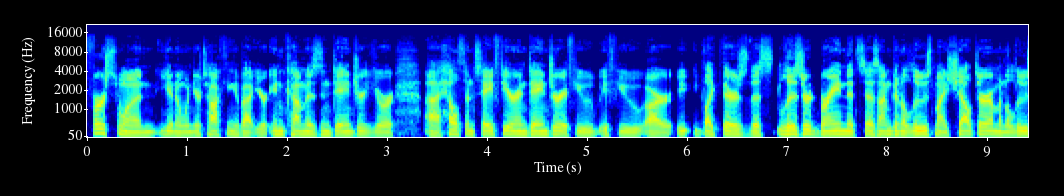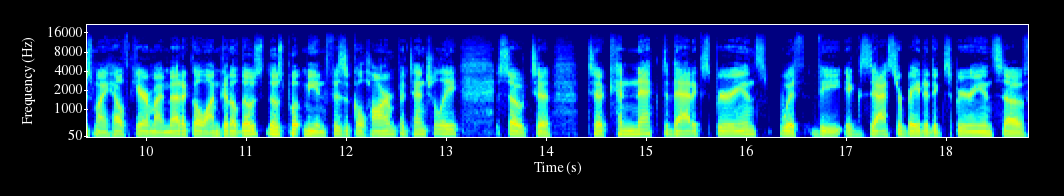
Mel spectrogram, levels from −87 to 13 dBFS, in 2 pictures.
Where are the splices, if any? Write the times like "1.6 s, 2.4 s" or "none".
13.5 s

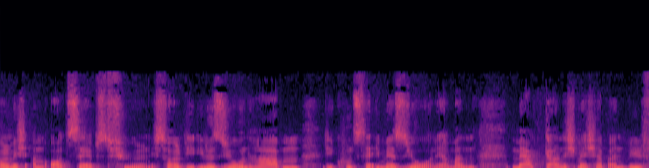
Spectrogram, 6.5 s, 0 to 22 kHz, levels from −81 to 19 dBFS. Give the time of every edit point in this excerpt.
3.2 s

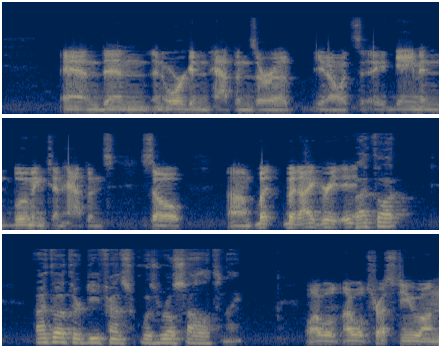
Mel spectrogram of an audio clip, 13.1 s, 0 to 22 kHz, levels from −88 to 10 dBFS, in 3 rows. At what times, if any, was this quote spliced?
7.9 s, 10.0 s

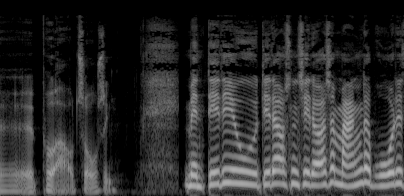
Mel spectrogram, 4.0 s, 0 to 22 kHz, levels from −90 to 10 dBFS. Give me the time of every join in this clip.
1.8 s

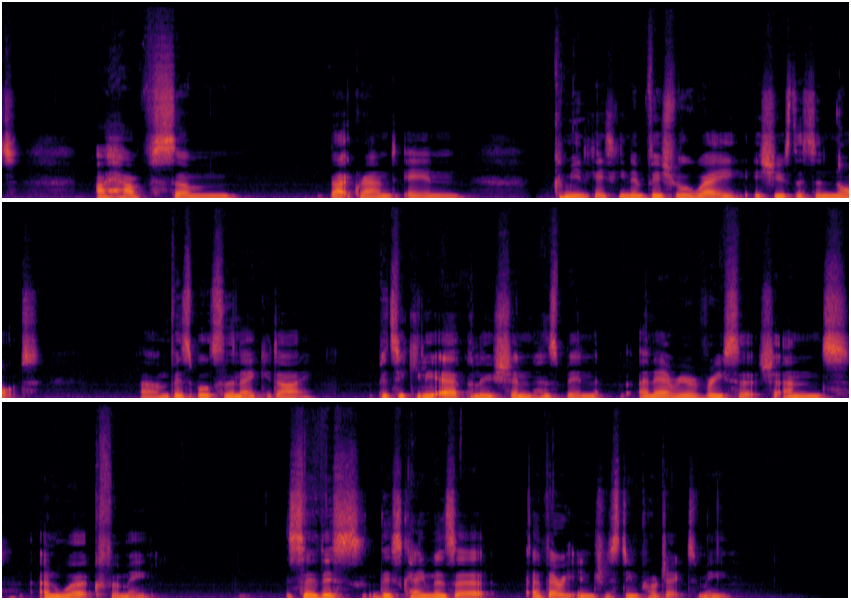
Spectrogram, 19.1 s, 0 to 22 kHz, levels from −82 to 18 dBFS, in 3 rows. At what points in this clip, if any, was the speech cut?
none

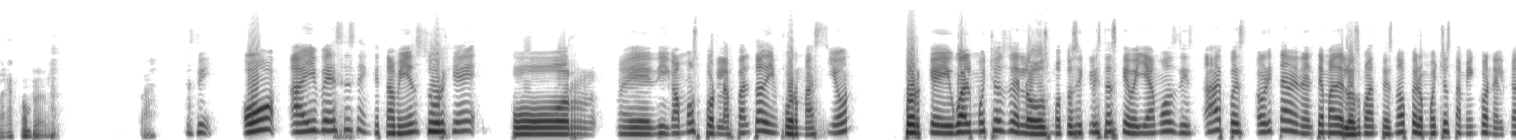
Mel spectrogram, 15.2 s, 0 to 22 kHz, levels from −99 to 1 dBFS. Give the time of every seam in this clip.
none

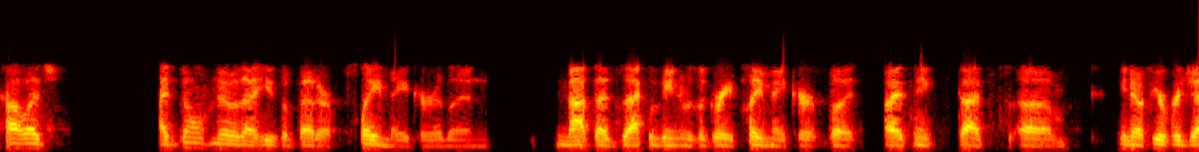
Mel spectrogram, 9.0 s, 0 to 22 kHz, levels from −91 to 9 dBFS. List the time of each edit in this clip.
none

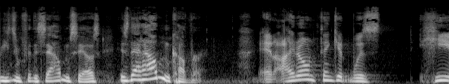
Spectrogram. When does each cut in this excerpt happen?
2.5 s

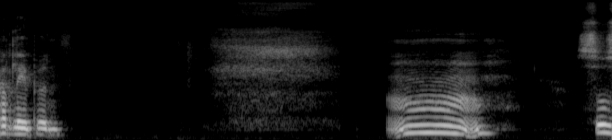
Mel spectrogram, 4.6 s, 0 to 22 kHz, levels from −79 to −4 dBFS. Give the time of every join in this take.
2.8 s

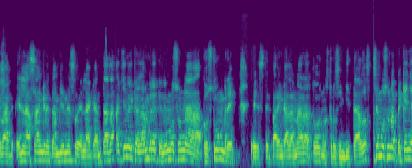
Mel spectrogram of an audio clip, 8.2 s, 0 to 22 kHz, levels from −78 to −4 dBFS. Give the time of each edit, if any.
2.3 s

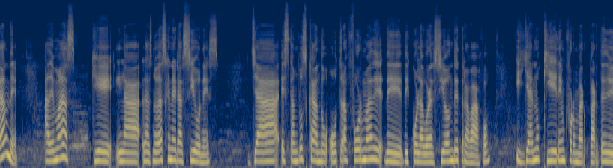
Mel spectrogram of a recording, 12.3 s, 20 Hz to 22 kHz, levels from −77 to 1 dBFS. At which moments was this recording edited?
1.8 s

